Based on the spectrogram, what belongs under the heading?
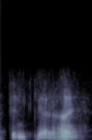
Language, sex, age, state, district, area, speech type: Assamese, male, 30-45, Assam, Sonitpur, rural, conversation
